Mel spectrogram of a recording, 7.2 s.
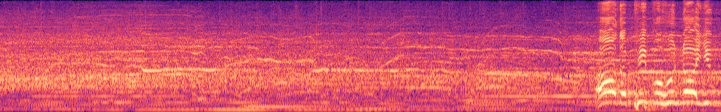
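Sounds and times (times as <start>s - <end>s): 
crowd cheering and whooping: 0.0s - 7.2s
speech: 6.0s - 7.2s.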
